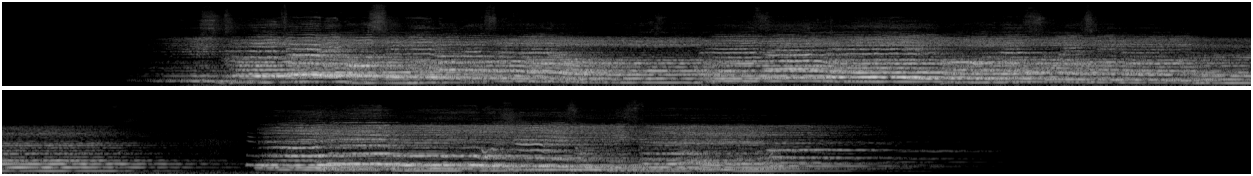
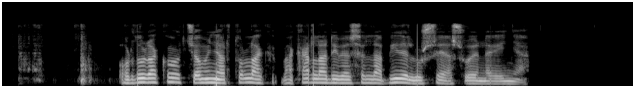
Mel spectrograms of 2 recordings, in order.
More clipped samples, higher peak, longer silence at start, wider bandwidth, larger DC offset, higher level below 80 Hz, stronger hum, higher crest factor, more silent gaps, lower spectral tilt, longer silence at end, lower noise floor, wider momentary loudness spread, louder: neither; second, -8 dBFS vs -2 dBFS; first, 1.65 s vs 0.15 s; first, 19 kHz vs 8 kHz; neither; second, -64 dBFS vs -50 dBFS; neither; about the same, 18 dB vs 18 dB; neither; about the same, -4.5 dB/octave vs -5 dB/octave; first, 3.75 s vs 1.05 s; first, under -90 dBFS vs -45 dBFS; second, 14 LU vs 17 LU; second, -25 LUFS vs -19 LUFS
